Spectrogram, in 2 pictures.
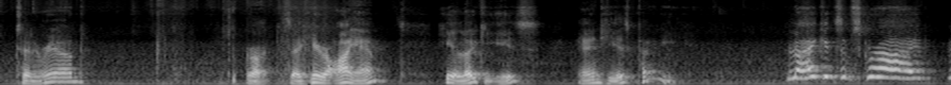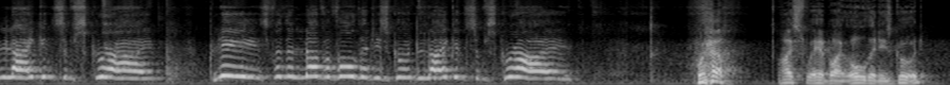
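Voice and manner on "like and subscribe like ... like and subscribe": squeaky, very high-pitched voice. Introducing Loki and Pony on video, the host speaks for Pony: silly Pony voice. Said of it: "I didn't do that voice. It must have been Pony".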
